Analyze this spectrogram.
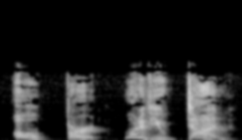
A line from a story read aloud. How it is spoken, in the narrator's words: cried Nan in alarm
